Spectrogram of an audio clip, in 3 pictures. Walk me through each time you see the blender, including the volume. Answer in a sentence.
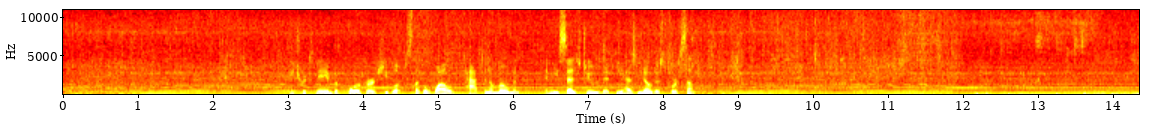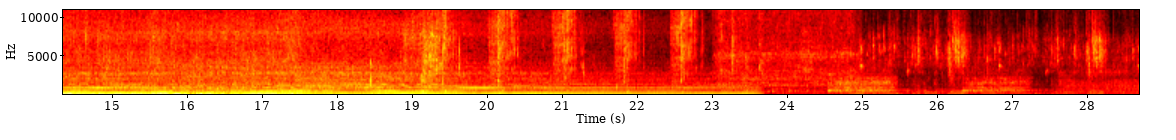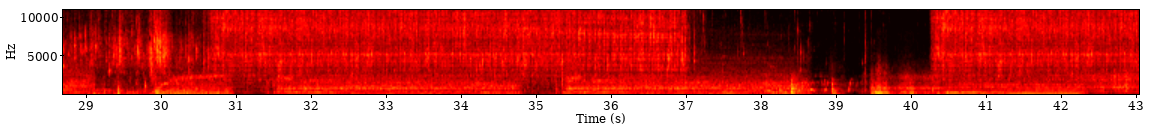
You can hear the blender from 0.0 to 43.0 s, getting quieter.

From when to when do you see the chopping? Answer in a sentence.
The chopping can be heard from 37.5 to 39.1 s.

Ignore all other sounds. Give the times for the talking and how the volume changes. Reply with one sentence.
You can hear the talking from 3.0 to 8.4 s, at a steady volume.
